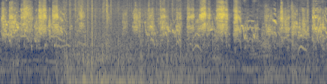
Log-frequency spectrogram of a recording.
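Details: Budgerigar colony in an aviary, many birds chirping together in a dense, continuous high-pitched chatter with short squawks and scratchy notes overlapping throughout.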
